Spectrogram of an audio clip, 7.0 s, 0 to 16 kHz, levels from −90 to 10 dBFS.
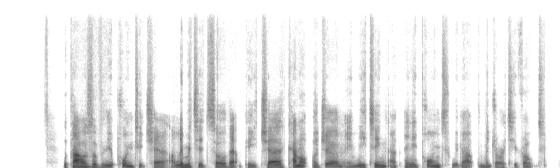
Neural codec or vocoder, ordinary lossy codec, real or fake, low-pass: codec, 44.1 kHz, 2.6 kbps, DAC; none; fake; 14.4 kHz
